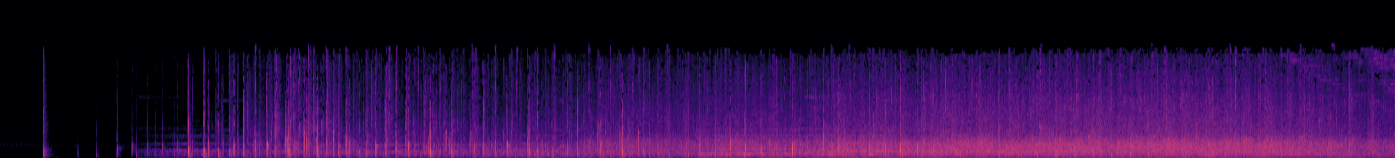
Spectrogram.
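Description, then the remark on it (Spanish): Scattered claps at first quickly swell into sustained, full audience applause at a Peter Pan performance, the audience clapping to show they believe in fairies and save Tinker Bell; it keeps building and stays loud and dense until the end, with no talking. “Si creen, aplaudan, por favor, para salvar a mi querida campanilla.”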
